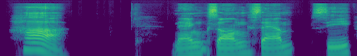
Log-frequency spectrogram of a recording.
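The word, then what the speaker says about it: ห้า: And the number 5 in Thailand is pronounced ha. Nang song sam si ha.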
